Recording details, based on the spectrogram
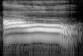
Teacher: इसे बोलने में द्विमात्रिक से ज्यादा समय लगता है, इसीलिए इसे प्लुत स्वर बोलते हैं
